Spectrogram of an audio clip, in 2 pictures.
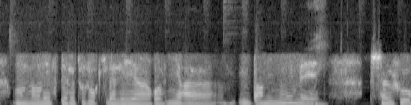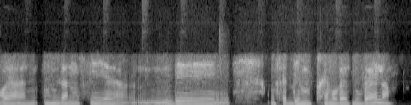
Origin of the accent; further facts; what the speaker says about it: Algeria; born there; moi, je suis née en Algérie.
